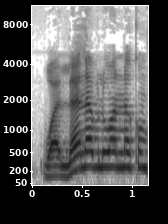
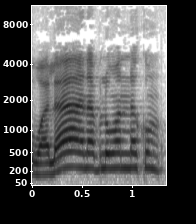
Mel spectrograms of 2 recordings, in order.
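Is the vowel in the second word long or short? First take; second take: short; long. First: The vowel in 'la' is short. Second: The vowel in 'la' is long. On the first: It affirms that the testing will surely happen. The speaker calls it right. "for sure I will test you" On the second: It denies that any testing will happen. The speaker calls it wrong. "a single short vowel sound, if you change it to a long vowel, it changes the meaning"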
